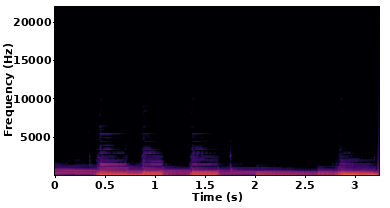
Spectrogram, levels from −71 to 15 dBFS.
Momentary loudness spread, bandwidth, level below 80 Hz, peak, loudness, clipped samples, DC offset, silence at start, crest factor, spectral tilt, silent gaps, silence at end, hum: 14 LU; 5.8 kHz; -54 dBFS; -12 dBFS; -27 LUFS; under 0.1%; under 0.1%; 0 s; 14 dB; -10 dB/octave; none; 0 s; none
